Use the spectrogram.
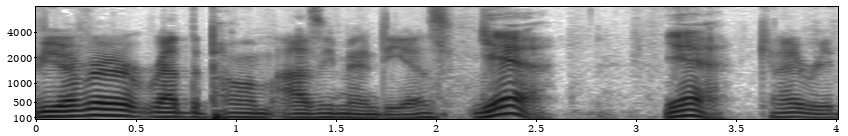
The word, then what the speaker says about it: Ozymandias: Have you ever read the poem Ozymandias? Yeah. Yeah. Can I read that poem? Yeah, of course, yeah. Yeah. How do you feel pronounced about when it people as stop? Ozymandias.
